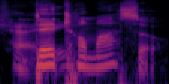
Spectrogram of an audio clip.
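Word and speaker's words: De Tomaso: I'm going to assume the correct way because I looked this up and I heard other people pronouncing it this way. Detomaso.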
